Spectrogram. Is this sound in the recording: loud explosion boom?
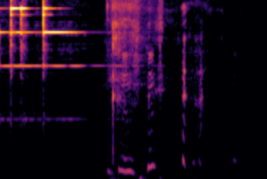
no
